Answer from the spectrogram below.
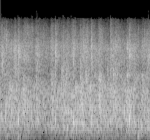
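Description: A crowd applauds steadily for about three seconds, a dense, even wash of many hands clapping at once, fairly loud, with no voices standing out.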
